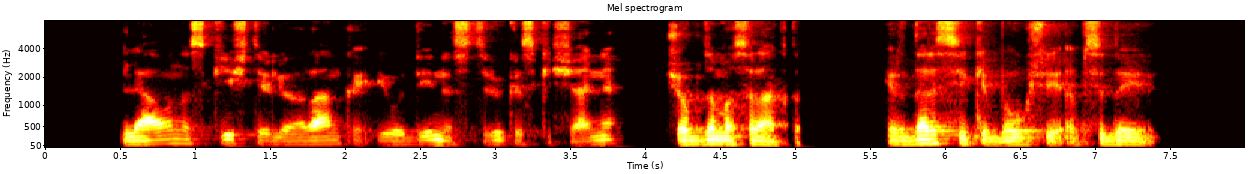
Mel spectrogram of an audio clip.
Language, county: Lithuanian, Vilnius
